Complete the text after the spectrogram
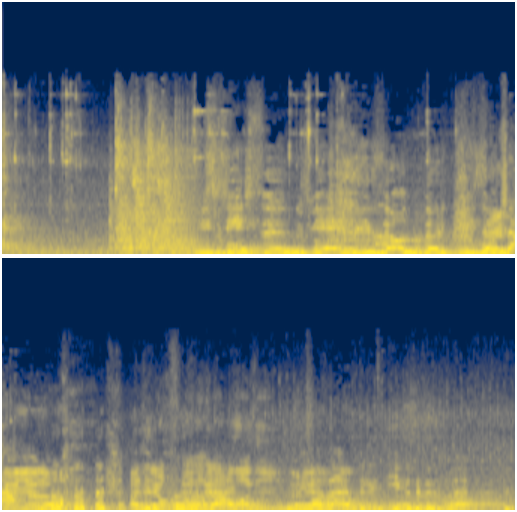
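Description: A middle-aged man laughs loudly.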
